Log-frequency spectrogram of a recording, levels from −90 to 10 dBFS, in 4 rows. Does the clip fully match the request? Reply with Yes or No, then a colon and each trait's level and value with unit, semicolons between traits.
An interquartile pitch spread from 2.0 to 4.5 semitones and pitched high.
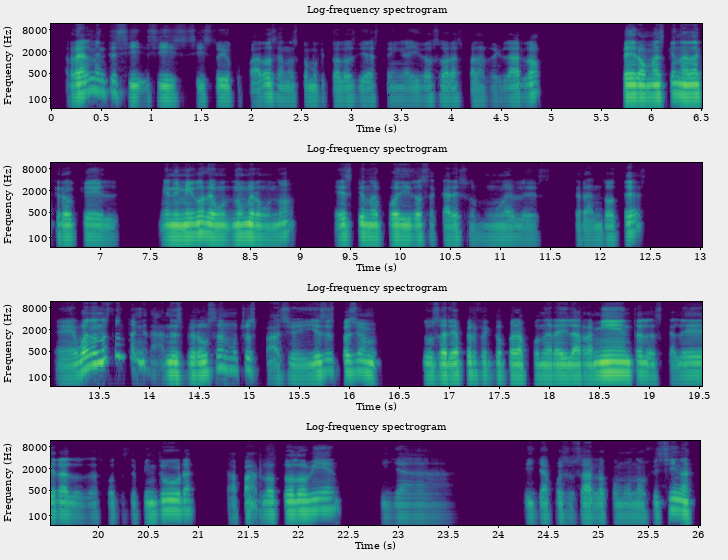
No: average, 2.8 semitones; low, 110 Hz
